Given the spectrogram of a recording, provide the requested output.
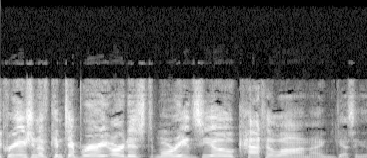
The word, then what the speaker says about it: Cattelan: The creation of contemporary artist Maurizio Cattelan, I'm guessing. It's C-A-T-T, there's two T's in there. Cattelan, not Catalan, but I don't know how else you would pronounce that.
